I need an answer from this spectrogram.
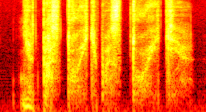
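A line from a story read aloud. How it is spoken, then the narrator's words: Whisper in the ear. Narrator (Russian): Он на ухо шепотом продолжал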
